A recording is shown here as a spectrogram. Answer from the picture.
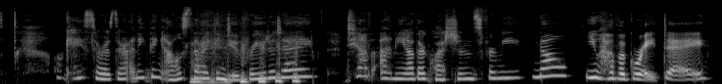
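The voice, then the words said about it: Extra sweet, polite mom voice. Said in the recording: “in my nicest mom voice possible”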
